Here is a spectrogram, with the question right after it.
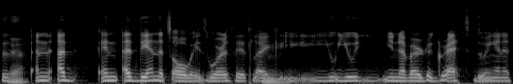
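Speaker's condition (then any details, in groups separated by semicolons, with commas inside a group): Stammer; onset age 3, psychological per speaker, speech therapy in childhood and from 15, Joseph Ajus public speaking course; largely overcome in English, still more obvious in Italian after 3 years speaking it; used to be slower, getting stuck, worse when nervous, insecure or listener impatient; repeated sounds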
